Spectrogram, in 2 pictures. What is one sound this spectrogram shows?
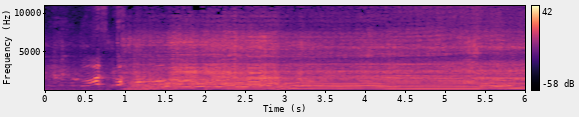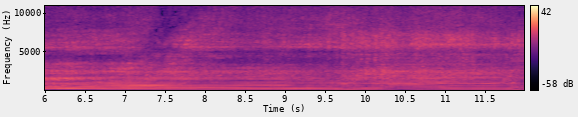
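A motor pump engine starts and roars loudly, revving up and then holding a steady drone.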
